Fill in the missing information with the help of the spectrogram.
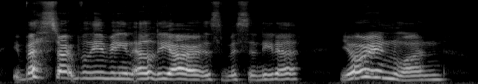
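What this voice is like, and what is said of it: Bad pirate accent. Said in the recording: “My pirate accent's bad.”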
